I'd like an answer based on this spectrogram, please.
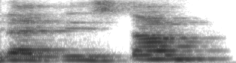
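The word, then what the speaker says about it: ث: Now, let's for example, try to imagine that instead of two dots here, you have got three dots. So it's a tha, okay?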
